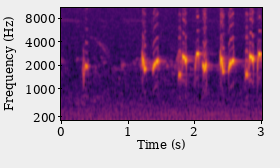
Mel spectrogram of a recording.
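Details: A caged adult sooty-headed bulbul sunning in the morning after a dew session sings busily in the ngewer style. One lone note comes first, then a fast string of paired, chirpy, slurred whistles rising and falling, loud and clear.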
